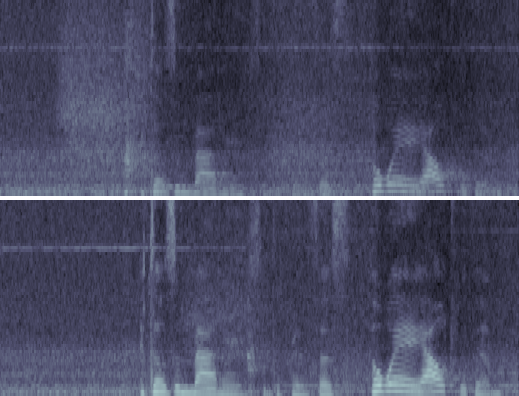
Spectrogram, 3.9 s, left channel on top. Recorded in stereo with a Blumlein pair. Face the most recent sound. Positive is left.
turn(degrees=-65)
